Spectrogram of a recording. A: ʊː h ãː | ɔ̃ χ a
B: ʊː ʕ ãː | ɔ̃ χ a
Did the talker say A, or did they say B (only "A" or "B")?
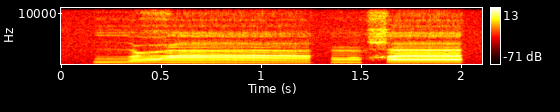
B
